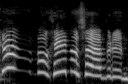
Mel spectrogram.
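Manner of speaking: fake-panicked volcano cry; a sudden high yelp of alarm; mock panic. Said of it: "be like".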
